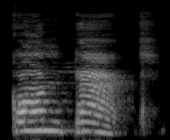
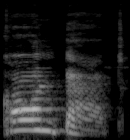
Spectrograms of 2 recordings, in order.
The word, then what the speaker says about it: contact: the first syllable so when the accent falls on this one we call contact Convoy concave constant and console and when accent does not fall on it it falls on the second syllable you say control condition continue convey communicate so that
